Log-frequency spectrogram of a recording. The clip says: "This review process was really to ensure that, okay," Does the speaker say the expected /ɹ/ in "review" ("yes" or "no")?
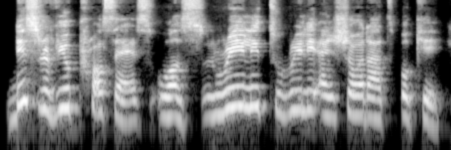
yes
